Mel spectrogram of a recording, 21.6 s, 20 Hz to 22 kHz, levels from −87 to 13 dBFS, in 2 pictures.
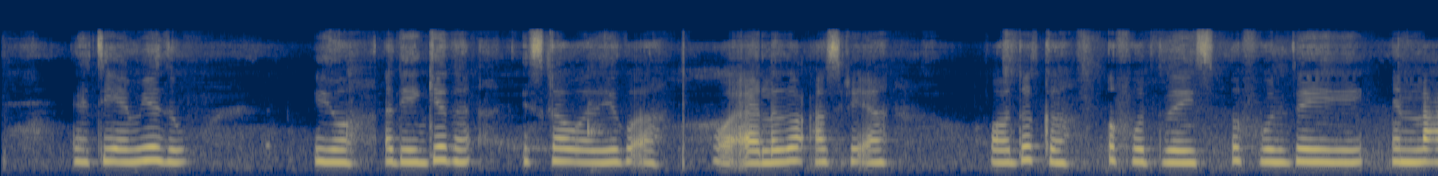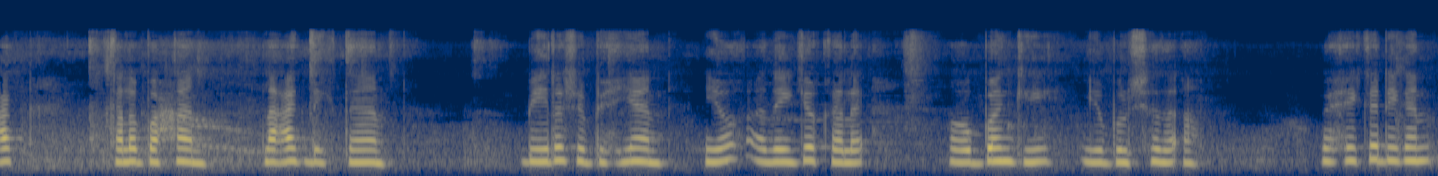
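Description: Across the whole of this speech recording the voice has a plainly audible coded quality, with a processed, rough texture and a top end that stops dead at about 11.6 kHz, leaving nothing above it. This is likely low-delay AAC compression (AAC-ELD), the video-call codec that works in very short frames. Those frames separate vocal harmonics poorly and spend bits inefficiently, and the damage here fits a bitrate around 32 kbps.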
